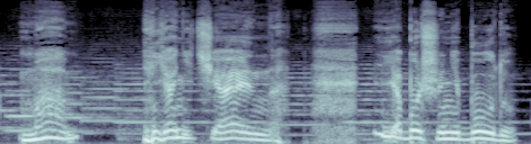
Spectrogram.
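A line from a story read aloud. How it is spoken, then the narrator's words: Muffled tearful mumbling. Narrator (Russian): Глухо бубнил, захлебываясь слезами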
